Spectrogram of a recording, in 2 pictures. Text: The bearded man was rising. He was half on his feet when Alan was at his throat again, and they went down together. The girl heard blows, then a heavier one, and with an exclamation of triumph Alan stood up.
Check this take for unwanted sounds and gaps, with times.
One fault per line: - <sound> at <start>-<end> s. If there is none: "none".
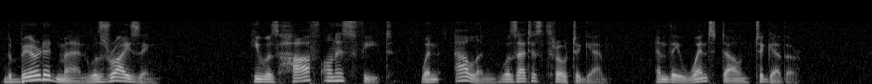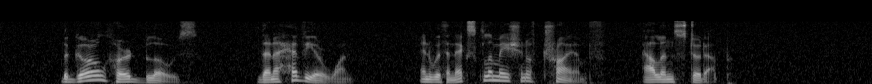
none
